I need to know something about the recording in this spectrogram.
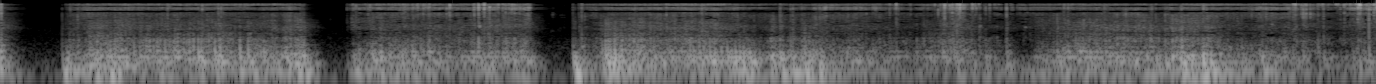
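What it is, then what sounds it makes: Textured drywall wall scratched with fingernails. Fingertips and nails scratch and rub across a solid, beige, knockdown-textured painted drywall interior wall. The result is a dense, low-heavy rasping scrape in three continuous stretches, separated by two brief silences. A faint steady high tone sits above the scratching throughout.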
